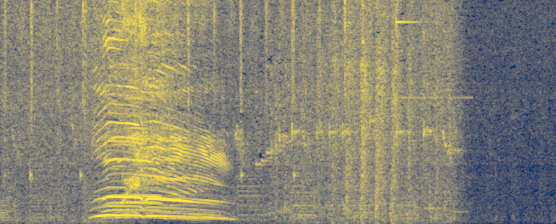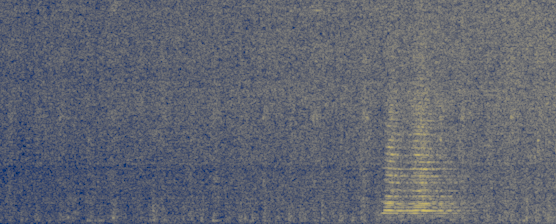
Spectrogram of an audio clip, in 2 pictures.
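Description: A toy steam train whistles.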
